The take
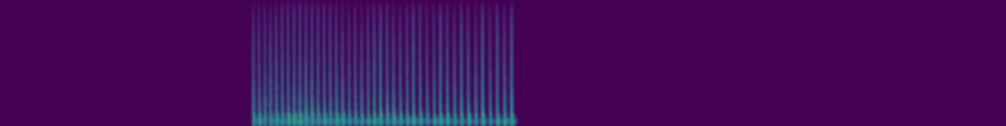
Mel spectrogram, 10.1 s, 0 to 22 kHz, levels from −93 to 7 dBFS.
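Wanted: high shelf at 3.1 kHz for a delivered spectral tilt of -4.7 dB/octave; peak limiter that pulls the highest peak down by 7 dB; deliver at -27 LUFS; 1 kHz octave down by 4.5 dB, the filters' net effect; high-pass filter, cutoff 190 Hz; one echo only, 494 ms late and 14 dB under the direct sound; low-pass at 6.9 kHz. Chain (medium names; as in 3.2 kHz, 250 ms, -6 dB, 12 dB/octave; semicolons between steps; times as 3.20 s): high-pass 190 Hz; low-pass 6.9 kHz; peaking EQ 1 kHz -7 dB; treble shelf 3.1 kHz +7 dB; peak limiter -19 dBFS; delay 494 ms -14 dB; trim +14.5 dB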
